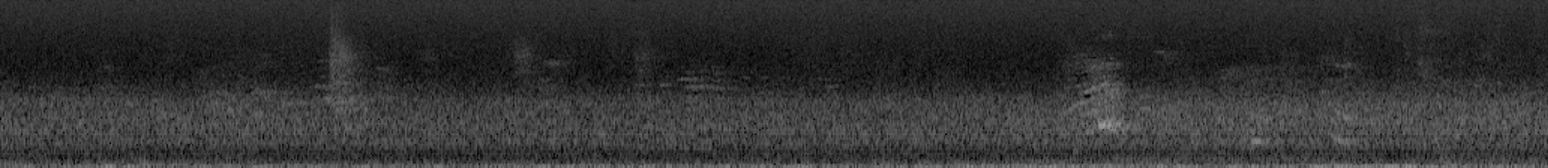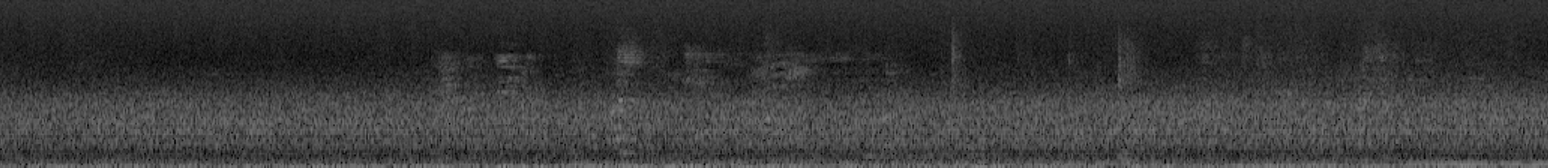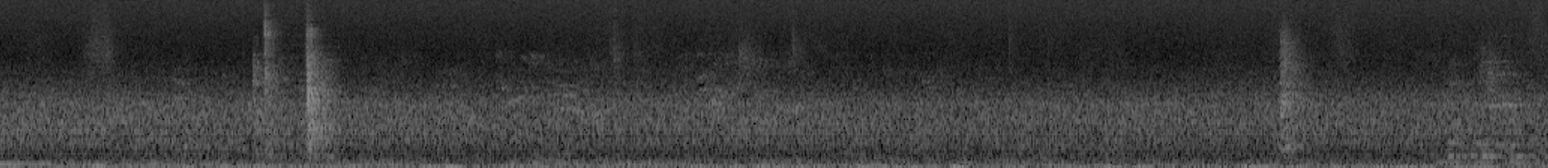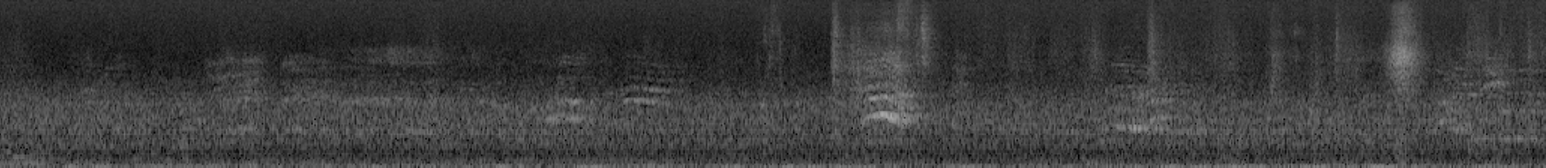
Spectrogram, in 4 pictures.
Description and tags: ambient house room tone open window distant noises neighbours
house, open, room, tone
